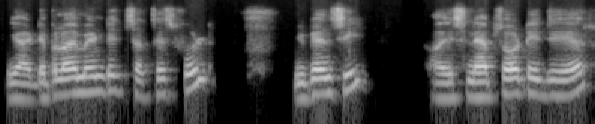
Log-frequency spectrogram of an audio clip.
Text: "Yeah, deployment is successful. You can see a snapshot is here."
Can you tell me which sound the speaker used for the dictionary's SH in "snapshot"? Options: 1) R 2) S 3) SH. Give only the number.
2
